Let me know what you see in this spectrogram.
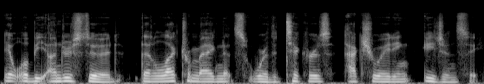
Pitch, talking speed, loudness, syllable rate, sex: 130 Hz, 135 wpm, -17 LUFS, 5.3 syllables/s, male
